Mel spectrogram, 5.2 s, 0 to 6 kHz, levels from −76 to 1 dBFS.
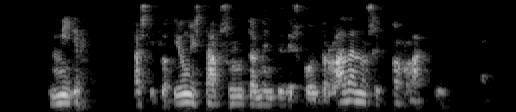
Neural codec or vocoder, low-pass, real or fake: vocoder, 44.1 kHz, 128 mel bands, Pupu-Vocoder; 5.4 kHz; fake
